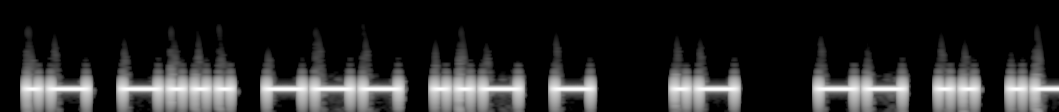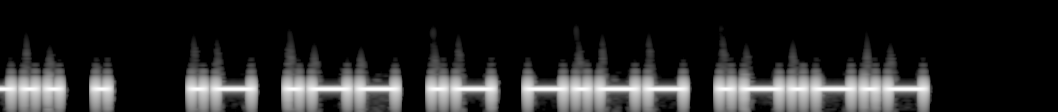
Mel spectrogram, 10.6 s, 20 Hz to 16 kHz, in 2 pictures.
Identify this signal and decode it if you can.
Morse code, heard as a keyed tone, about 20 wpm, 700 Hz. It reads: ABOUT A MILE AWAY.
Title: Sentences from Top 1000 Words - Review Part 1 - 20wpm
